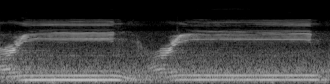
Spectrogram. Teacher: عین حلق جو ہے وہاں کا درمیانی حصہ، بیچ حصہ سے عین نکلتا ہے، عین کو اچھی طرح اندر سے نکالنا ہے، عین عین۔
